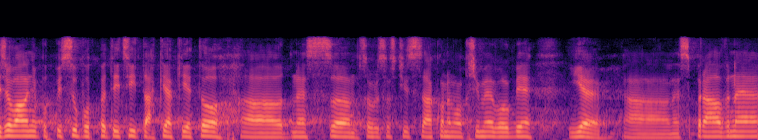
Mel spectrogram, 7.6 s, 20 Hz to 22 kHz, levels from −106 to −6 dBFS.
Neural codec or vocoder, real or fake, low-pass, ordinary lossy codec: codec, 16 kHz, 4.8 kbps, FACodec; fake; 7.2 kHz; MP3, 64 kbps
